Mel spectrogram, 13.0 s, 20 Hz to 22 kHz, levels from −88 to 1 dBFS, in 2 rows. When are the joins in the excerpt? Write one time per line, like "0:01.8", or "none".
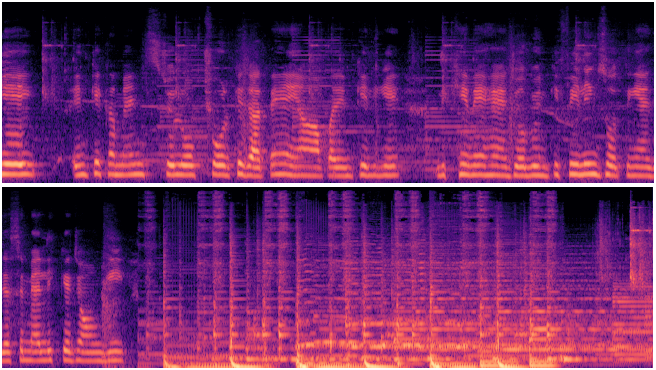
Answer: none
